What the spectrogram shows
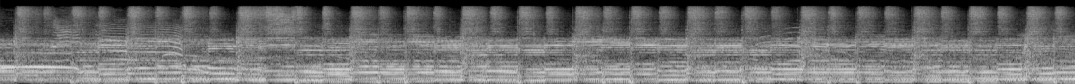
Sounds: Speech, Music

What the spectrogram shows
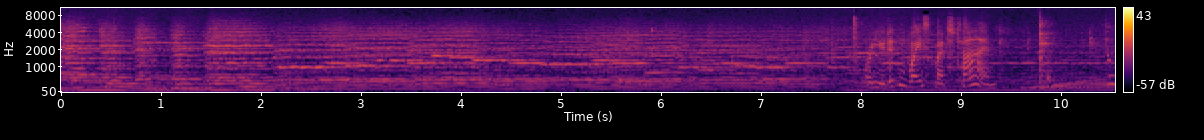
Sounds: Music, Speech

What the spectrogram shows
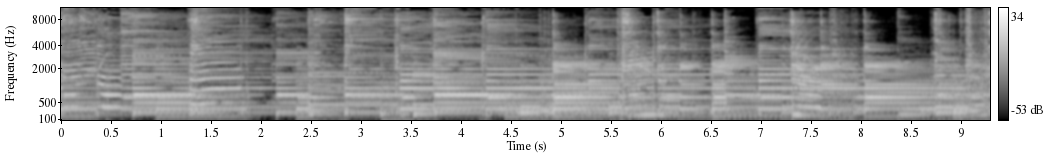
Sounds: Music, Steel guitar

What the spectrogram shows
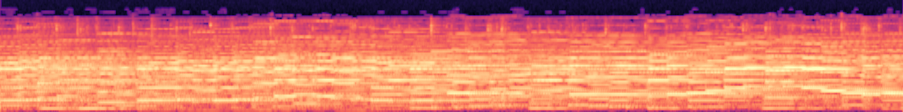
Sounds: Keyboard (musical), Piano, Electric piano

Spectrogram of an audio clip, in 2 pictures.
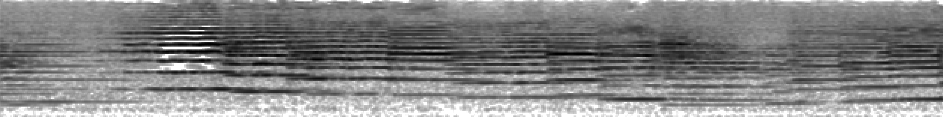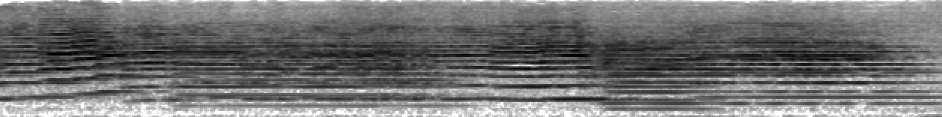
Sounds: fiddle, Music, Musical instrument

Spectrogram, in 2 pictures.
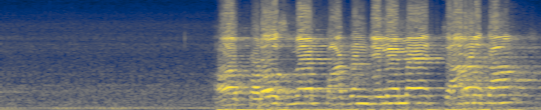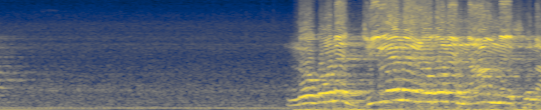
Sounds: Speech, Male speech

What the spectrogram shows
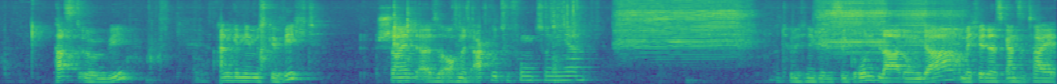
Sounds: electric razor shaving

